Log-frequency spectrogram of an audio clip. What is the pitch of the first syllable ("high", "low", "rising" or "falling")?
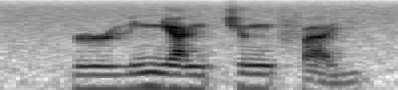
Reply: rising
